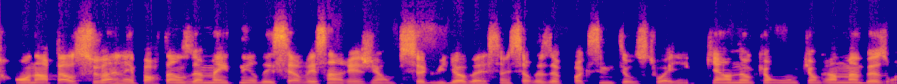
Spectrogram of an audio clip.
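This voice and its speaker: At a very fast pace with hardly any pauses, a man with a medium-pitched voice speaks with fairly even intonation in a dry, close sound with no echo. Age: 30s. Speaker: member of parliament. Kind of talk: interview.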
